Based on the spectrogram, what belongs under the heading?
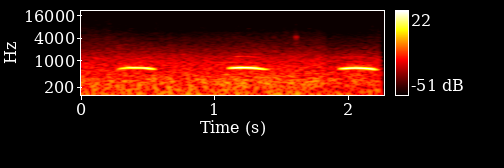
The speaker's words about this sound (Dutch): Oh, en hier holenduif, jongens. Ja. Denk ik. Ja, holenduif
